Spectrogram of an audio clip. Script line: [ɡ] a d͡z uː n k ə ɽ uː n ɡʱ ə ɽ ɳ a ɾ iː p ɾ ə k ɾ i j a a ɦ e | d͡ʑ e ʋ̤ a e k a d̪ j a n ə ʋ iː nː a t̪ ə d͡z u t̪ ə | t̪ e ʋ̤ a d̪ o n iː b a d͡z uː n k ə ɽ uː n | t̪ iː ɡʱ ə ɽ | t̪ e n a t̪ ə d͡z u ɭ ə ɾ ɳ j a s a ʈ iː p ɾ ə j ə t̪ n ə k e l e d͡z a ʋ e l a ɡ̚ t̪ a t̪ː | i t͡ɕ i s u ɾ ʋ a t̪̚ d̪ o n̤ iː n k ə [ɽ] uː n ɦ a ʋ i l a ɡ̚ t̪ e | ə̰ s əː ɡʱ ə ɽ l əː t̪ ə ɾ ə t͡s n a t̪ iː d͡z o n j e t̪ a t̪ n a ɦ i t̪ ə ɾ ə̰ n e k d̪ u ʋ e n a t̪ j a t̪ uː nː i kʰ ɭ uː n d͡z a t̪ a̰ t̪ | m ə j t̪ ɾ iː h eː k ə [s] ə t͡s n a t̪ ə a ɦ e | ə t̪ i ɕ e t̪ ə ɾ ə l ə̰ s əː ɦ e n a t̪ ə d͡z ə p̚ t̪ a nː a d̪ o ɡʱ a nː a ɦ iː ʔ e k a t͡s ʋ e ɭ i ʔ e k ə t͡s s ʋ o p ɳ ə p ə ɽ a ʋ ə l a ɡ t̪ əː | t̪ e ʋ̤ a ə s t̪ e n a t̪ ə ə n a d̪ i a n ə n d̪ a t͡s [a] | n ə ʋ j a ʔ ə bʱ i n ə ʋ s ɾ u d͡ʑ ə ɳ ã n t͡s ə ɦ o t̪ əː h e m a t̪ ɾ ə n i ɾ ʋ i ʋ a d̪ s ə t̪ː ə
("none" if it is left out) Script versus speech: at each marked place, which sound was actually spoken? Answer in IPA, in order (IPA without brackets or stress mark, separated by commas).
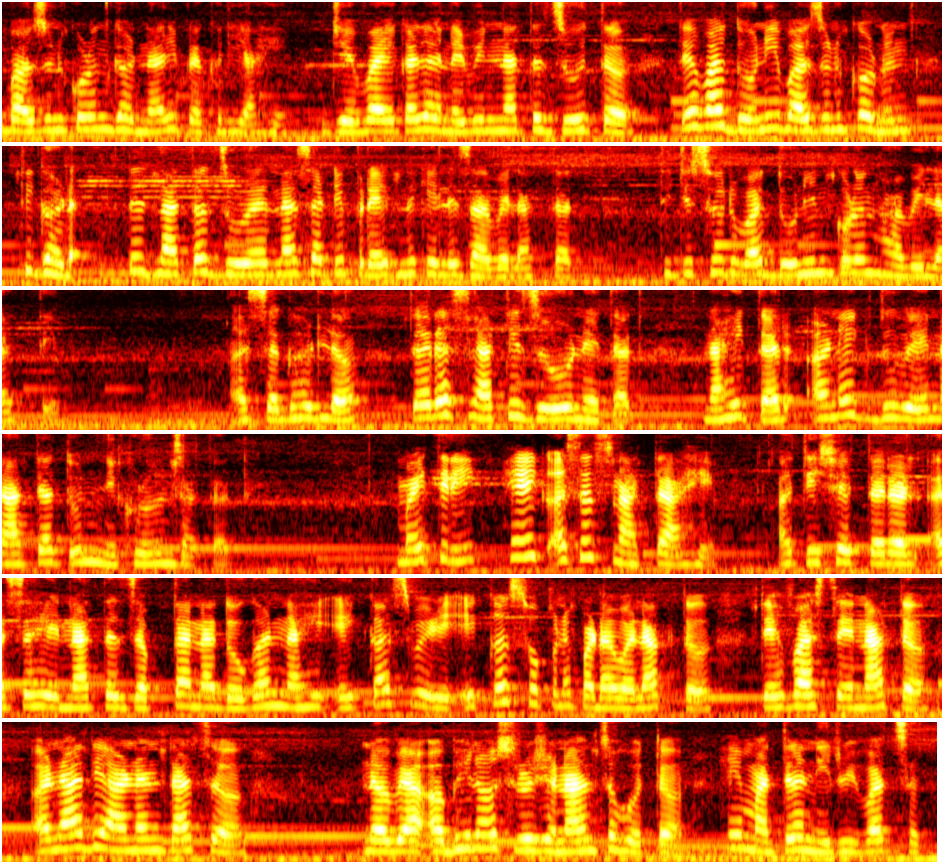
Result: b, ɽ, s, ə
